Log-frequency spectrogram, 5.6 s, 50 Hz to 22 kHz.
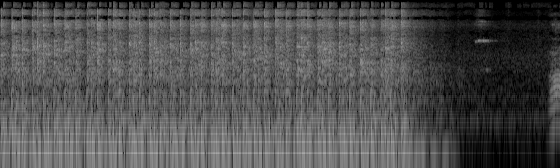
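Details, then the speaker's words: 2005 Harley-Davidson CVO Fat Boy on first start-up after replacing a stripped clutch hub, the clutch and the bearing; fires, holds a steady even lumpy beat for about four seconds, then shuts off. It shifted into gear and back to neutral, running healthy. "she fired up she shifted into gear she shifted back into neutral"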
